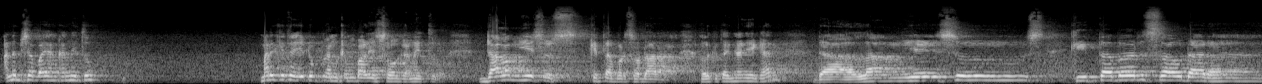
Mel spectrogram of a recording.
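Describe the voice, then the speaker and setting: A man's voice: fairly high pitch, normal speed, a bit bright. A male pastor from Ambon, Indonesia, preaching a sermon in short, emphatic, exhorting phrases with repetition. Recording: echoey hall with long reverb, faint noise.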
